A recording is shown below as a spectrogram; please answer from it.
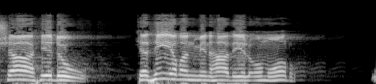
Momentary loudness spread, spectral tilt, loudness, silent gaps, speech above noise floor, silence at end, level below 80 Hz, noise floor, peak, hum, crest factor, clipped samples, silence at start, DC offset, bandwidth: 8 LU; -3.5 dB/octave; -8 LUFS; none; 50 dB; 0 s; -36 dBFS; -59 dBFS; 0 dBFS; none; 10 dB; 0.3%; 0 s; under 0.1%; 12 kHz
